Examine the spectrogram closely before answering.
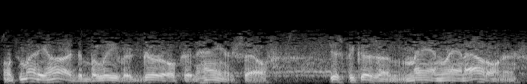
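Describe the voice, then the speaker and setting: Radio drama ranch hand: watchful, hesitant Western drawl, gravelly, on a muffled, noisy old broadcast. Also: male voice, sits low, moderate pace. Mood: probing, grim. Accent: American Western. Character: folksy, probing ranch stable hand, watchful and evasive.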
